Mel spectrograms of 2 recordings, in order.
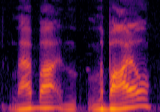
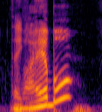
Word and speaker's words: labile: labile, L-A-B-I-L-E, labile. Yeah, I believe so. Labile. Liable? No, there's no I in front of it. That's liable.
